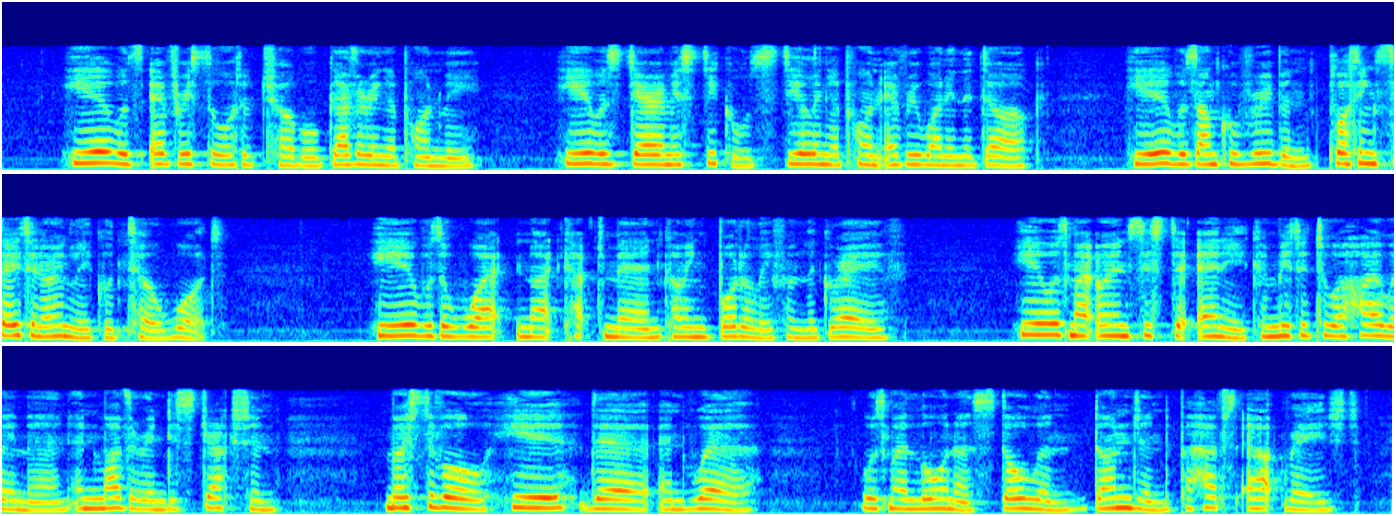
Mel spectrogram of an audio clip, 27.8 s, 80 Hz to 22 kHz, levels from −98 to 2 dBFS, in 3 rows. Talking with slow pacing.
No: average, 150 wpm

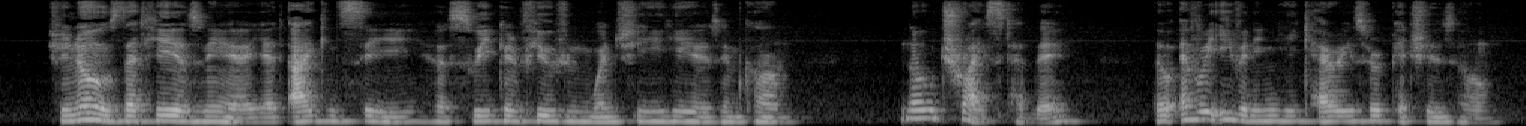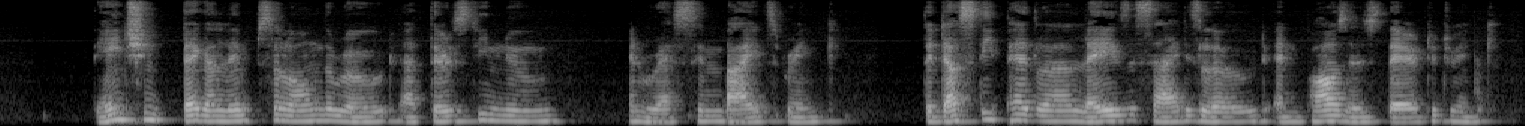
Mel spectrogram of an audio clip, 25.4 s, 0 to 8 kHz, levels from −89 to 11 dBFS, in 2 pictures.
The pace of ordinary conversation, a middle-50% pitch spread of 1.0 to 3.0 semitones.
No: slow, 120 wpm; narrow, 2.4 semitones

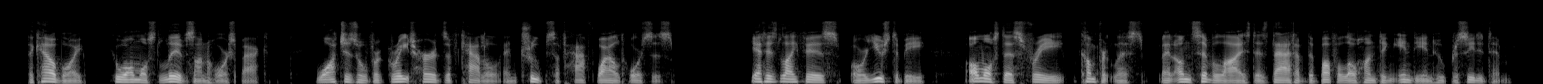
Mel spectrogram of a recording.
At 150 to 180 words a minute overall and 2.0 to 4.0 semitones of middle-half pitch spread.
No: average, 165 wpm; average, 5.3 semitones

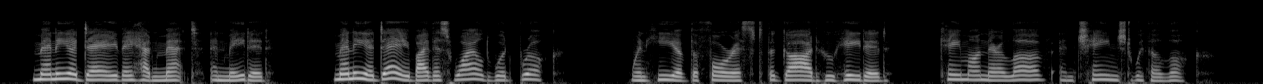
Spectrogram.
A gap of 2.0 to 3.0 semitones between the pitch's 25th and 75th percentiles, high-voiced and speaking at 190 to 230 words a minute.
No: narrow, 2.6 semitones; high, 200 Hz; average, 160 wpm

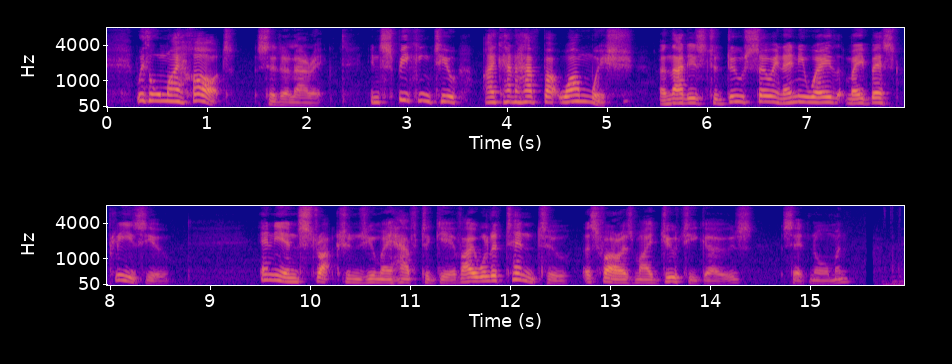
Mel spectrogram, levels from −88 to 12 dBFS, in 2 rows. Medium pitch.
Yes: medium, 180 Hz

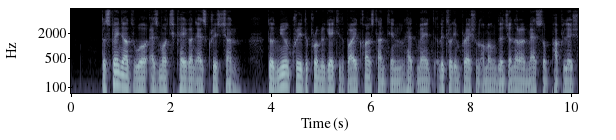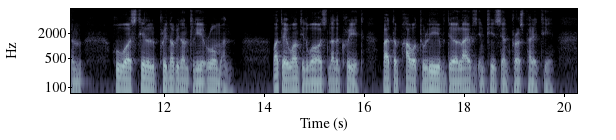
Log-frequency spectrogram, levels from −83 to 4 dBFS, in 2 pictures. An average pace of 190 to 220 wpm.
No: average, 140 wpm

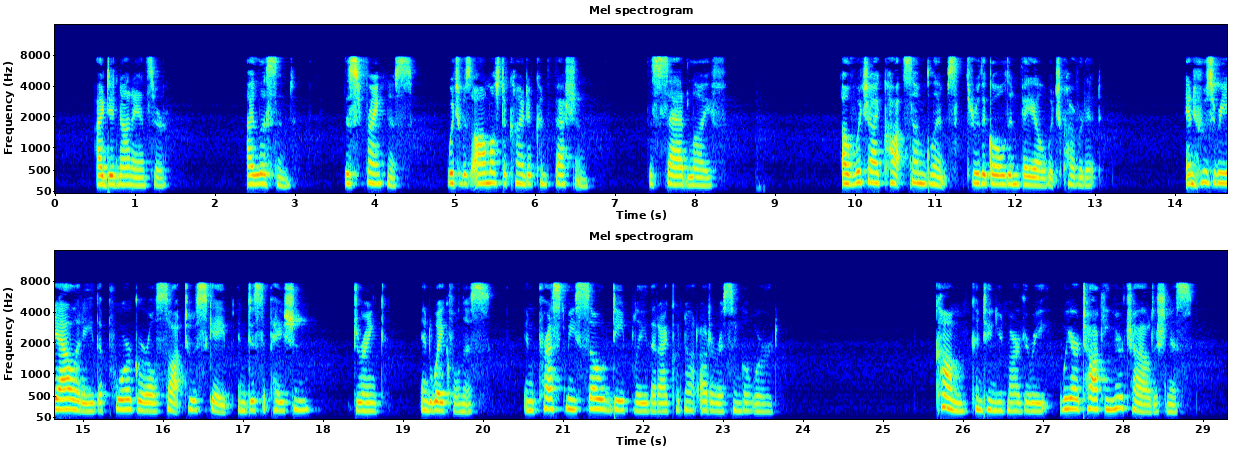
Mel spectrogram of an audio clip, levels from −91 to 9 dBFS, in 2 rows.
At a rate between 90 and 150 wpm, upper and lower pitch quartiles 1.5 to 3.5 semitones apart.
Yes: slow, 135 wpm; average, 3.2 semitones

